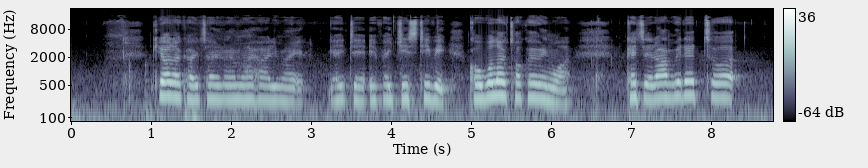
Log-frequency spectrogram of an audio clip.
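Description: A young girl speaks clearly and steadily into a microphone, as if reading out.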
